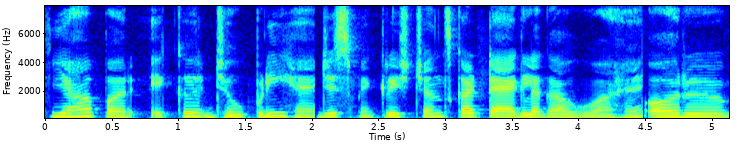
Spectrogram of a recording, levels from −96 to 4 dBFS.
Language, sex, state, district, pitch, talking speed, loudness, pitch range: Hindi, female, Bihar, Begusarai, 215 Hz, 175 wpm, -36 LUFS, 195-230 Hz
